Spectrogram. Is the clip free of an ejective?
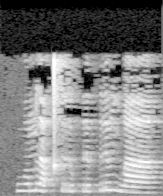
yes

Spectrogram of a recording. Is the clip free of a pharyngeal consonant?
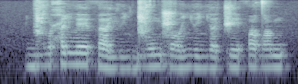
no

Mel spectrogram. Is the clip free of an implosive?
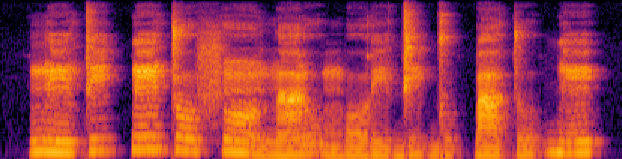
yes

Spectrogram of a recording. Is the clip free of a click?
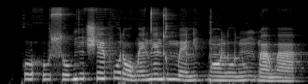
yes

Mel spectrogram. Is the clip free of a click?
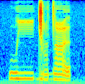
no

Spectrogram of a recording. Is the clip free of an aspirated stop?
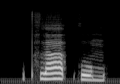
no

